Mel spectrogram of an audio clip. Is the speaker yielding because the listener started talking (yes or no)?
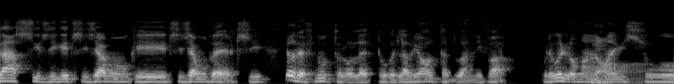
no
